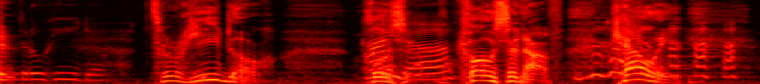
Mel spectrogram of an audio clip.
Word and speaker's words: Trujillo: When I think of that, I freaking think of Stephanie Trujillo. Did I get it right this time? Trujillo. How do you say it? Trujillo.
